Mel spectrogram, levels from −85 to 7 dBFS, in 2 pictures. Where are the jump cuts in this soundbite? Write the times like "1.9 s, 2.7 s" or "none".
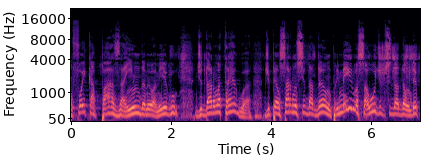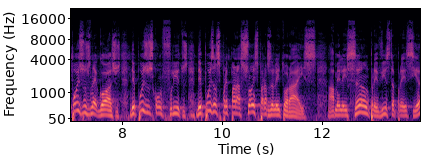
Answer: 10.9 s, 12.2 s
